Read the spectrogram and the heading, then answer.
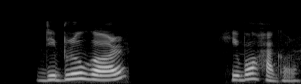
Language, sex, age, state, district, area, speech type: Assamese, female, 45-60, Assam, Lakhimpur, rural, spontaneous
